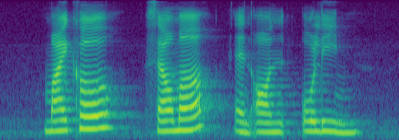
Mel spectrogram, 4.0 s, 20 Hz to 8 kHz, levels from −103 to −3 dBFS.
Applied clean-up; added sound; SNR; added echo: none; none; none; none.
